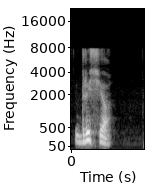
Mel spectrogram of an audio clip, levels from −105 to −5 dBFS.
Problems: none marked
